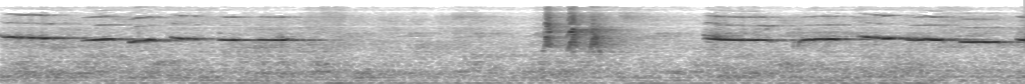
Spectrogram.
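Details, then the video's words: Hill blue flycatcher song used to lure birds: two sweet, high, whistled warbling phrases with a gentle falling wobble, separated by a short pause and a brief rustling noise. "SUARA BURUNG TLEDEKAN BIRU/SIKATAN NINON/SELENDANG BIRU"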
